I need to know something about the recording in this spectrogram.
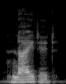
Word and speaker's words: NYTD: NYTD, pronounced NYTD, is the National Youth in Transition Database.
